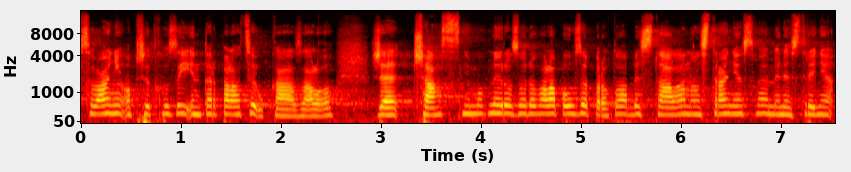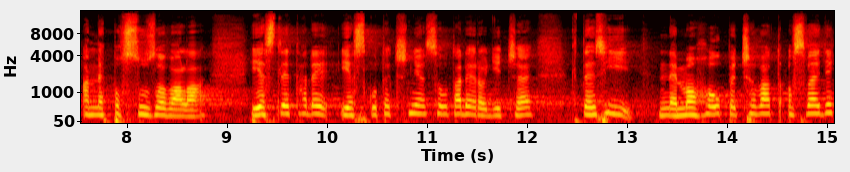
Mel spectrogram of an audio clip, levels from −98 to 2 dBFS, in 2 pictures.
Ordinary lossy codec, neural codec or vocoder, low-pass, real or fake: Opus, 64 kbps; vocoder, 44.1 kHz, 128 mel bands every 256 samples, BigVGAN v2; 14.4 kHz; fake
